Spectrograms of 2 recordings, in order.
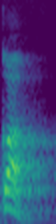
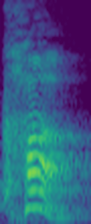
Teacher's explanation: ख को बोलने में क्या है ज्यादा स्वास वायु की आवश्यकता है ज्यादा ताकत लगानी पड़ रही है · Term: महाप्राण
